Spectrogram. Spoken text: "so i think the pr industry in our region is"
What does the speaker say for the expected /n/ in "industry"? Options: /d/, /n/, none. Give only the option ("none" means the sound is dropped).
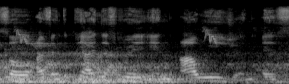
none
